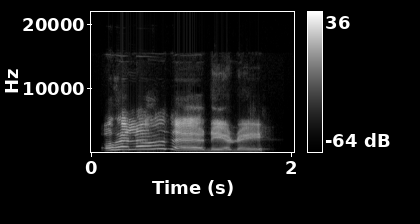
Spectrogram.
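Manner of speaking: put-on sing-song elderly grandma voice. Narrating, then voicing an elven woman met in the kitchen, old grandma voice.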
